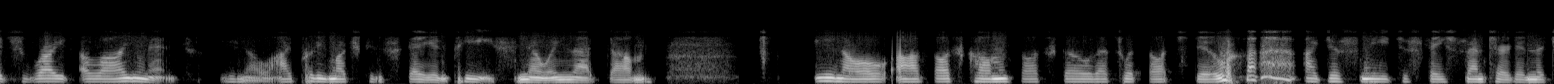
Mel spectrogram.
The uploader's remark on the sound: ACIM Daily Conference Call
